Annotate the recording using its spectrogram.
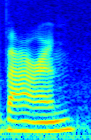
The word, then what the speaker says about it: Varon: So because I was, you know, demonstrating that on Superlatively Rude, Jamie Varon, who is, I think, actually in America, and you pronounce it Varon, but Jamie Varon, V-A-R-O-N.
